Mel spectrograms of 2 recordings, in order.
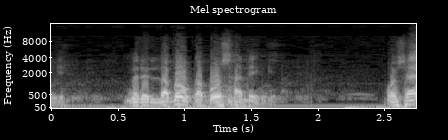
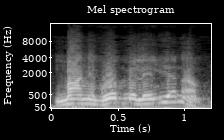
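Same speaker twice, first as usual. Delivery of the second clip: usual speaking voice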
